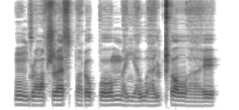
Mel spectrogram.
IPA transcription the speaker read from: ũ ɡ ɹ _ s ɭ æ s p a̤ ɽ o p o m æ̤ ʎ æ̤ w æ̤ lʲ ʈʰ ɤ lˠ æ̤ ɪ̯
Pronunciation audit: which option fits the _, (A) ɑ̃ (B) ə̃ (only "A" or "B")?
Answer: A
